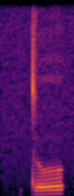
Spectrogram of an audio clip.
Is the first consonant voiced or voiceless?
voiceless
